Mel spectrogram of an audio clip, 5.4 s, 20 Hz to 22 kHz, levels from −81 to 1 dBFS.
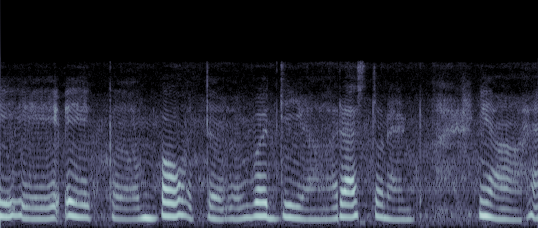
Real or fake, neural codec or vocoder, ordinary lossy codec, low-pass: fake; codec, 16 kHz, 4 kbps, FunCodec, trained on LibriTTS, 50 frames a second; none; 7.2 kHz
